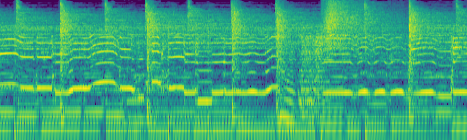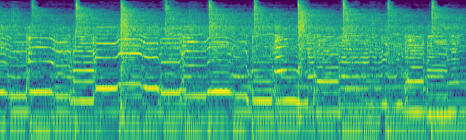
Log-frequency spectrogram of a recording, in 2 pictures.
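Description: Electric guitar through a Carvin Vintage Series all-tube amp playing a blues lead solo with string bends and slides, over a backing of drums and bass.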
